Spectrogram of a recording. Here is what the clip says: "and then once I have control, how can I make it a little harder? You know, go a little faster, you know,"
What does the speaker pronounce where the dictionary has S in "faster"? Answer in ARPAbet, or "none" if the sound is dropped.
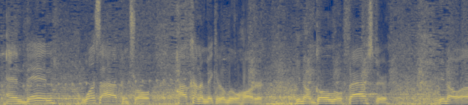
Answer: S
